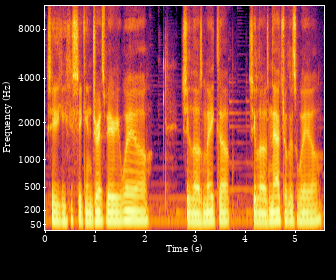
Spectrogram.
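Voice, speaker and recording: A man's voice: deep voice, completely flat delivery, unhurried, clear, resonant tone. A man telling his personal story in an interview in an earnest, heartfelt way. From Georgia, USA. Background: background music.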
